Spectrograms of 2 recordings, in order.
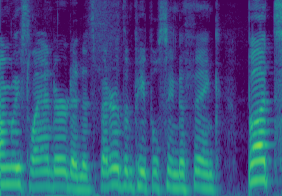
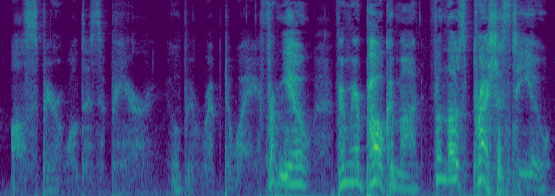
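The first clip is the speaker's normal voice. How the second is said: whispered villain threat that rises out of the hush; Cyrus voice; 5 dB quieter than usual. Acted. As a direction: start in an edgelord whisper, then press harder. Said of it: "hearing my Cyrus voice".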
